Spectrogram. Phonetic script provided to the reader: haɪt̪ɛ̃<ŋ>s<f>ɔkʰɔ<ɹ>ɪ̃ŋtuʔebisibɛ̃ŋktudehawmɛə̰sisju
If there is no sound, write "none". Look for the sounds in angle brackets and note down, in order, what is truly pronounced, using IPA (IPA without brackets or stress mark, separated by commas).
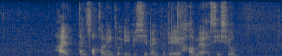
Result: ŋ, f, l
